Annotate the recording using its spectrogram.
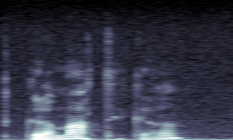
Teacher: I stress the syllable ma, which is third from last, and not the second from last. This word is an exception to the rule, like others that end in ika and derive from Greek.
